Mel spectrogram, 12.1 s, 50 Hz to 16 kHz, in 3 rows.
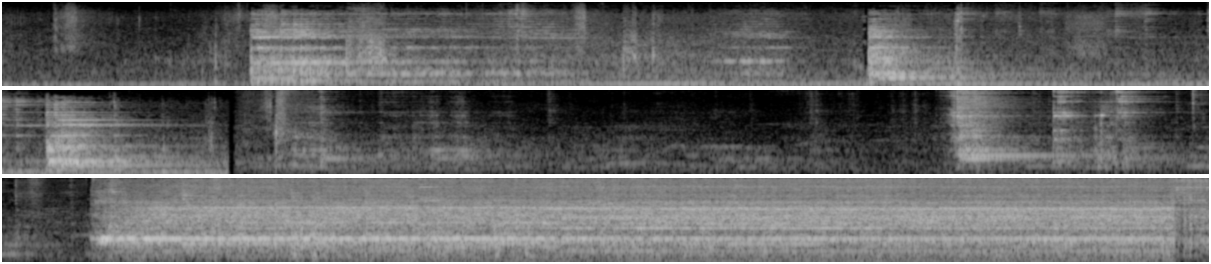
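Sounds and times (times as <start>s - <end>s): metal strikes ringing: 2.5s - 4.8s.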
